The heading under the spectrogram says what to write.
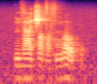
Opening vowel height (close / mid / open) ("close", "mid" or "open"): open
